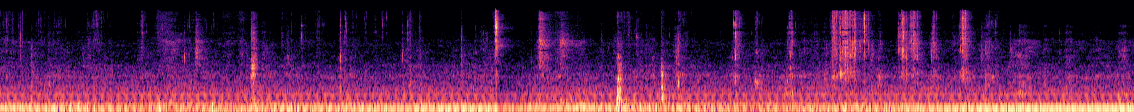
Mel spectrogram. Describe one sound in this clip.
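Fingers rustle and pick through food on a plate.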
